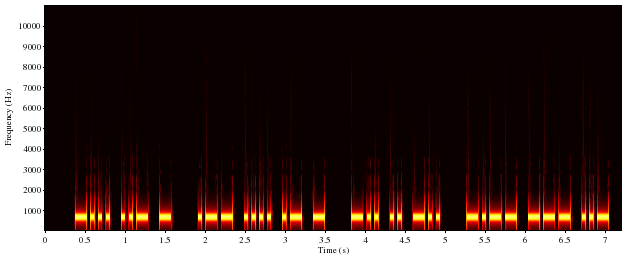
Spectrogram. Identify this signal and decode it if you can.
Morse code, heard as a keyed tone, about 25 wpm, 700 Hz. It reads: BUT WHAT DID YOU
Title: Sentences from Top 1300 Words 25wpm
